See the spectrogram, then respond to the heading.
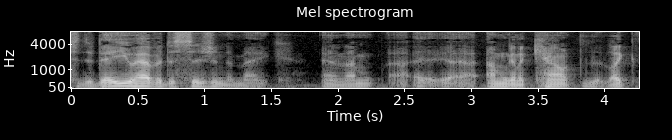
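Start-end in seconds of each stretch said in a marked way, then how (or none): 0.1-1.7 very stern, firm, no-nonsense delivery. Retelling what he said to the speaker: imitating a stern voice. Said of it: "he got real stern with me".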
